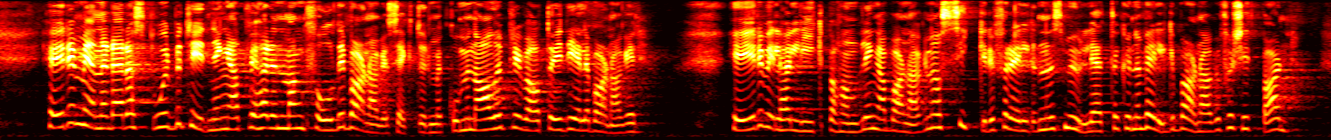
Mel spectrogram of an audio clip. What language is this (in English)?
Norwegian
